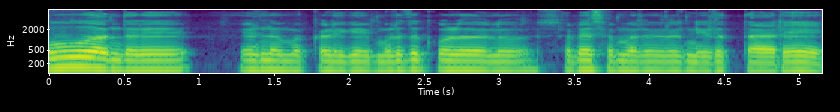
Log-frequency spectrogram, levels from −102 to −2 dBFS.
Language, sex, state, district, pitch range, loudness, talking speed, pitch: Kannada, male, Karnataka, Shimoga, 115-130 Hz, -18 LUFS, 95 wpm, 120 Hz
